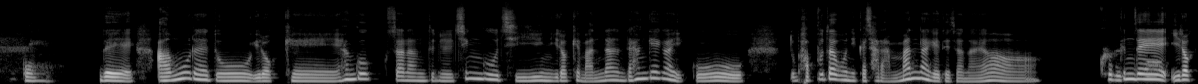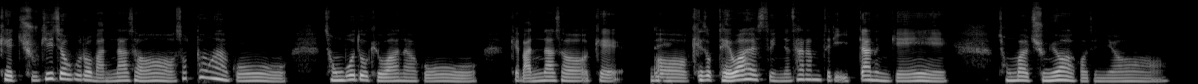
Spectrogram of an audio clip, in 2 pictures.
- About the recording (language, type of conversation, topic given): Korean, podcast, 규칙적인 운동 루틴은 어떻게 만드세요?
- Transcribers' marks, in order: other background noise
